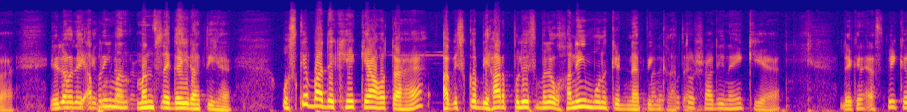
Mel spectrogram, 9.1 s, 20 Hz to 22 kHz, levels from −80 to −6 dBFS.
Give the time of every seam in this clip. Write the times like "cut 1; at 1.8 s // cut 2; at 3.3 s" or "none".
cut 1; at 0.9 s // cut 2; at 6.7 s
